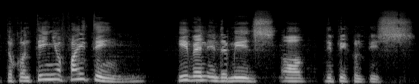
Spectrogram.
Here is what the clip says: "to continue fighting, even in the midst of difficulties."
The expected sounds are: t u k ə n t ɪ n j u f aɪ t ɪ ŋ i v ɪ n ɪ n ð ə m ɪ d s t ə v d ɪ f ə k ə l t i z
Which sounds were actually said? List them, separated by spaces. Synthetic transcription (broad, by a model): t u k ə n t ɪ n j u f aɪ t ɪ ŋ i v ɪ n ɪ n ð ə m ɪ d s ə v d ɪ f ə k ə l t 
